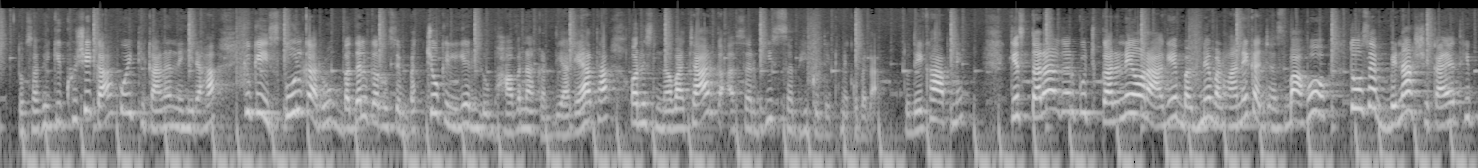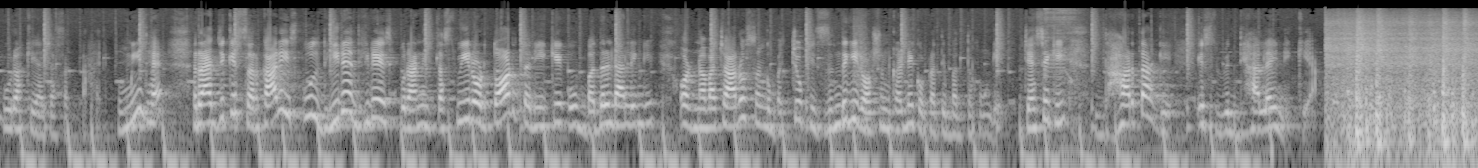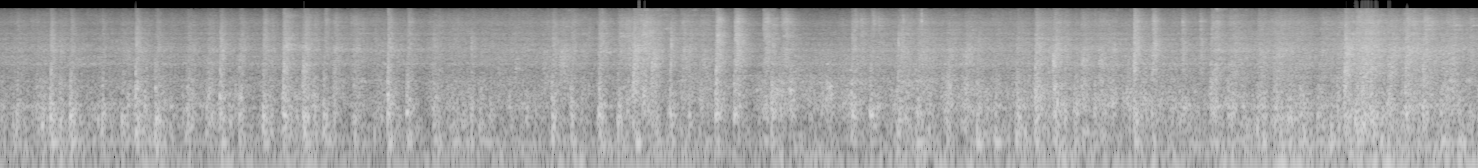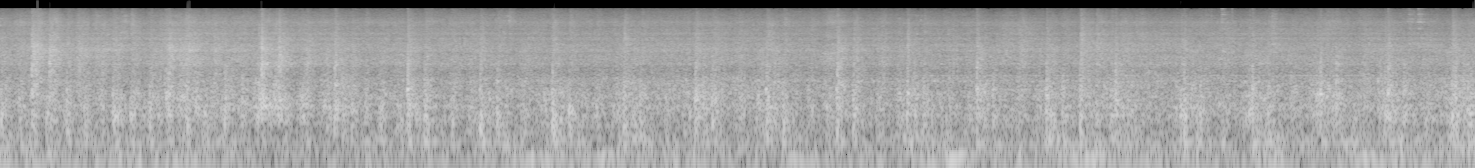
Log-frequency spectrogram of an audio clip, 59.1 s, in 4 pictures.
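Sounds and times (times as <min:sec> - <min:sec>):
train rumbling on rails: 0:28.0 - 0:59.0
wheels clickety-clack: 0:28.0 - 0:59.0.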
